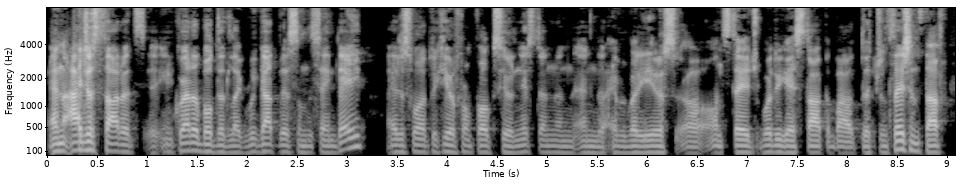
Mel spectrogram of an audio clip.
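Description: A man's voice: sits low, fairly even intonation, quick pace, hardly any pauses, no room sound, clean studio sound. A man from Ukraine with a mixed Russian and Israeli accent, hosting a casual tech news talk with enthusiasm and rambling restarts. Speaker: podcast host.

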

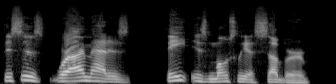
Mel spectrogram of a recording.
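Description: A man's voice: medium pitch, normal speed, dry recording, clean studio sound. A man in his forties from Hawaii, a children's book author and illustrator, talking easily as a guest in an interview and laughing now and then. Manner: relaxed, easygoing, laughs often, restarts sentences. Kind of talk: casual interview conversation.

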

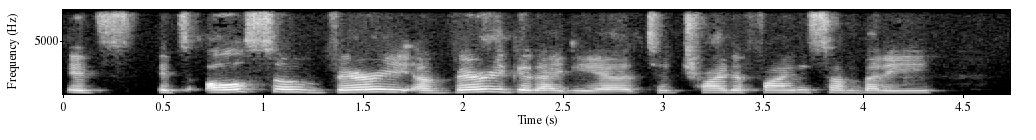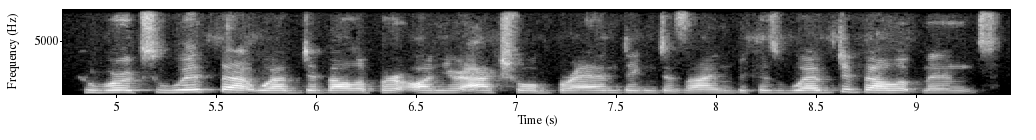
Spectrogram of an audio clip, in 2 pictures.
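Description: A woman guest on a podcast, explaining her work in a relaxed conversational way and repeating words as she thinks. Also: medium pitch, moderate pace, lo-fi sound. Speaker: podcast guest, web designer. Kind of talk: casual interview chat.

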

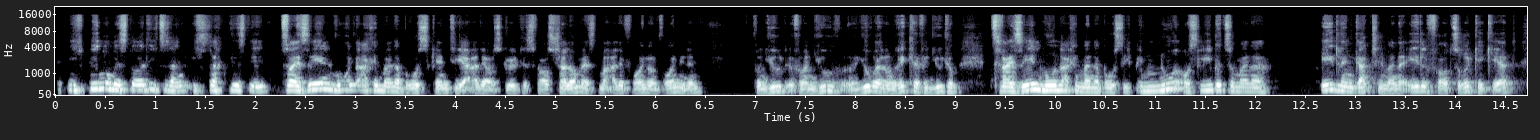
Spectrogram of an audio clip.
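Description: Emphatic, rambling man with a husky voice. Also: on the high side, quick pace, dark tone. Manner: emphatic, digressive, repeats phrases. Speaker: guest speaker on Torah portion. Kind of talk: effusive conversational talk.

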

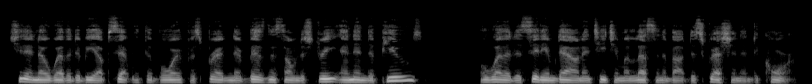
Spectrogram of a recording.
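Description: A man's voice: sits low, husky, no room sound. A man reading a scripted story as its narrator.

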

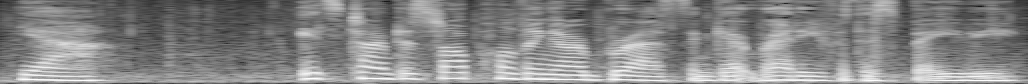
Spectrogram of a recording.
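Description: An actress playing a wry, tolerant expectant wife in an audio drama, chatting in an intimate domestic way. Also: female voice, low-pitched, normal speed, vocal fry, darkish tone, slight background noise. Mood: relaxed, intimate. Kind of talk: full-cast audio drama acting.

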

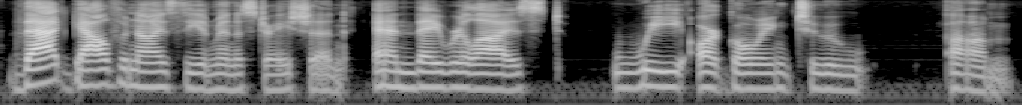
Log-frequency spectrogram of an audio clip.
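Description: An older American woman, a journalist being interviewed, explaining things step by step with asides in a measured way. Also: sits low, steady tone, smooth, dry recording, studio quality.

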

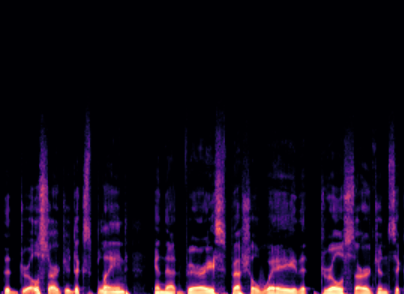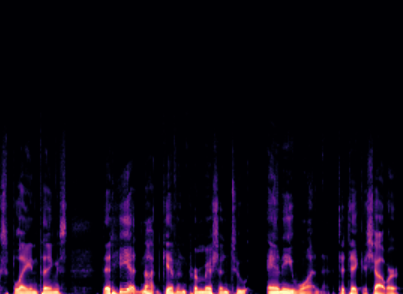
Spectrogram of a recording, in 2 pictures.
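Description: Older American male storyteller, extremely low and gravelly, measured, wry scripted narration. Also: mellow, dry recording, clean studio sound. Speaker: podcast storyteller.

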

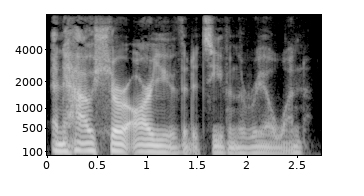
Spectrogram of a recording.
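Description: A man's voice: sits low, moderate pace, creaky, breathy edge, dry recording, studio quality, exaggerated voice. A man playing a curt, sarcastic, menacing boss of mercenaries in an audiobook. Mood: suspicious.

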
